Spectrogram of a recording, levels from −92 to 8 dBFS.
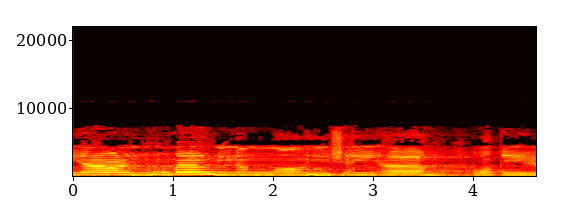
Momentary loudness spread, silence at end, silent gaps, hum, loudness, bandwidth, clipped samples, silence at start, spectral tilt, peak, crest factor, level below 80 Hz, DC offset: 10 LU; 0 s; none; none; -22 LUFS; 7.6 kHz; under 0.1%; 0 s; -4 dB/octave; -6 dBFS; 16 dB; -76 dBFS; under 0.1%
